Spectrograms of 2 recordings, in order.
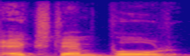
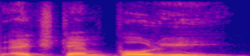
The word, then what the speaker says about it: extempore: extempore it is here people say extempore but actually it is extempore how do you pronounce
